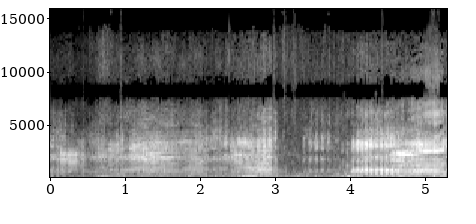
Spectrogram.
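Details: Ewes on a regenerative farm in County Kilkenny, Ireland, bleating as they wait to be fed; several overlapping wavering, harmonic bleats come in bursts, with a steady high whine behind them and louder calls near the end.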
